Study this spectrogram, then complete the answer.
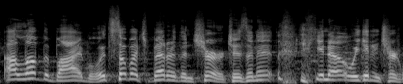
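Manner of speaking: normal talking voice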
